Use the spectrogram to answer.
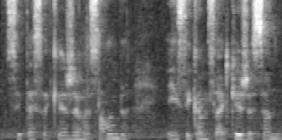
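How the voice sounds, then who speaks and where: A woman's medium-pitched voice in a Quebec accent, fairly slow, with ordinary pitch variation, audible room echo and noticeable background noise. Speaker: fan fiction writer and page admin. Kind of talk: Q&A video, casual. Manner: hesitant, many fillers.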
